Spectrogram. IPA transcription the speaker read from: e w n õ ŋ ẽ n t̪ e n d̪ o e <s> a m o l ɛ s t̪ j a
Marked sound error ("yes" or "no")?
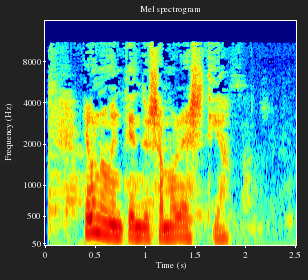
no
